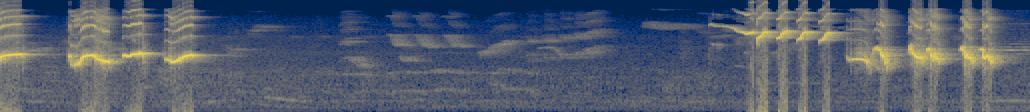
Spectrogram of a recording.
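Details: Orange-headed thrush singing energetically for training caged birds: three loud, looping whistles, a gap of soft distant notes, then a high descending whistle leading into rapid, ringing, warbled phrases.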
